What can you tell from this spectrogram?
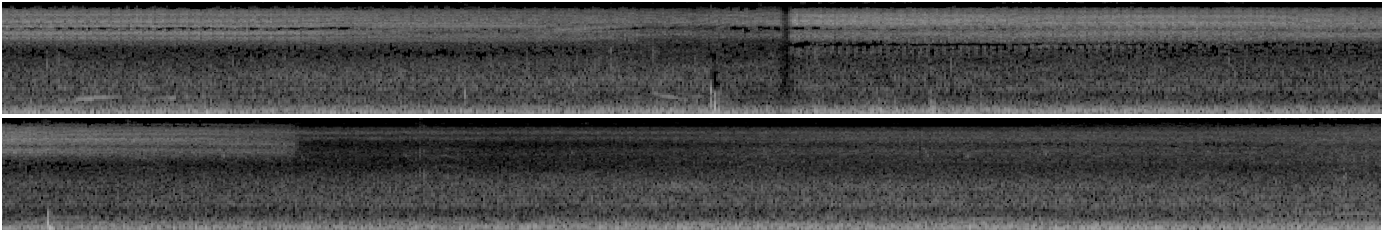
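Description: A steady high-pitched chorus of insects chirring, which cuts off sharply about two-thirds of the way through. It plays over a steady low rumble, with a couple of brief knocks.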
